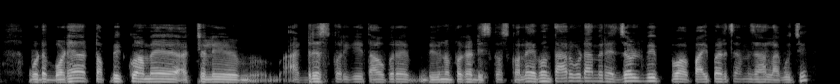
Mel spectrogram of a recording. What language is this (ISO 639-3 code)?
ori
